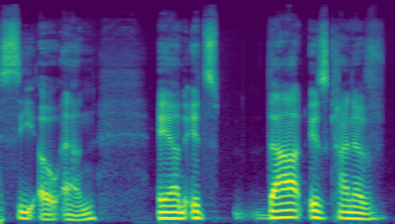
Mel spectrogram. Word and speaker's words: Picon: The reason it's called a pecan punch, and a lot of people will hear pecan and think of the nut. It's spelled differently. It's Picon, and that is kind of an interesting story in itself.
